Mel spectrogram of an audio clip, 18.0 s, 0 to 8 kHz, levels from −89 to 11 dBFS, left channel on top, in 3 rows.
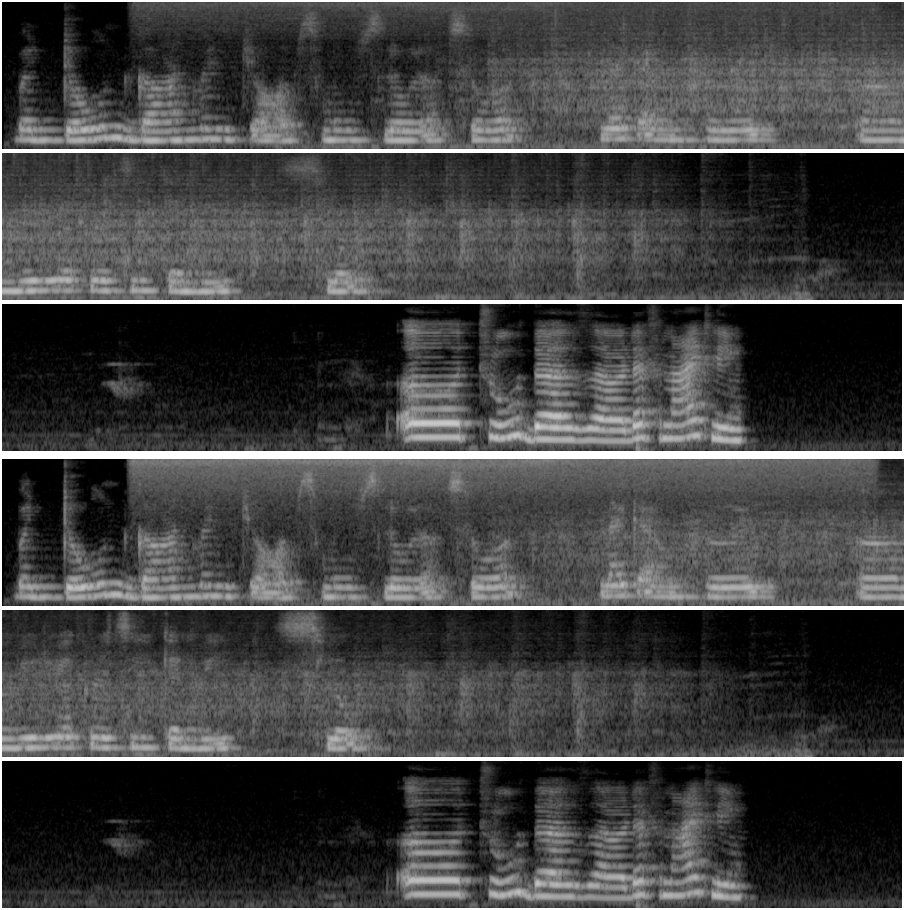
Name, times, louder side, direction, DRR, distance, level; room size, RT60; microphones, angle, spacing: voice 1, 0.0-3.5 4.0-5.2 5.7-7.6 7.9-8.6, right 1 dB, 75° right, 1.0 m, -26 dB
sound 1, 0.8-5.9, right 16 dB, 55° right, 0.3 m, -28 dB
Applause / Crowd, 1.8-11.4, left 4 dB, 75° left, 1.4 m, -41 dB
voice 2, 14.7-17.0, left 4 dB, 40° left, 0.3 m, -19 dB
6.0 x 2.4 x 2.8 m
head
